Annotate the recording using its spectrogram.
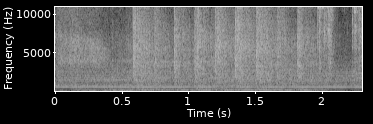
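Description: Arena game-clock buzzer sounding one long steady tone, signalling time expiring on the clock, over background music with a fast percussive beat.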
